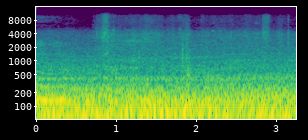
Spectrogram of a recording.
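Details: Toyota Rush driving after releasing the over-tightened handbrake cable that kept the brakes dragging: steady low road rumble with no scraping, rubbing or dragging; the car pulls freely again, no fault codes.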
